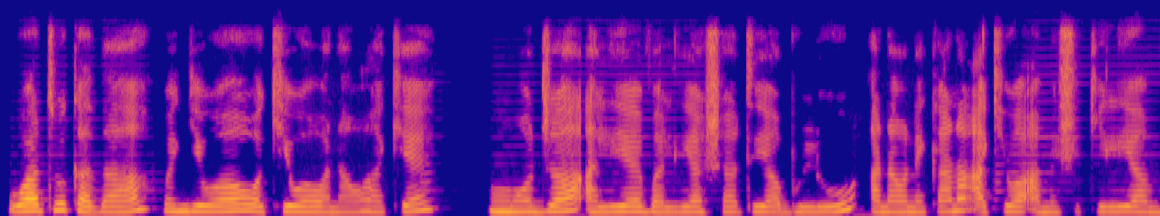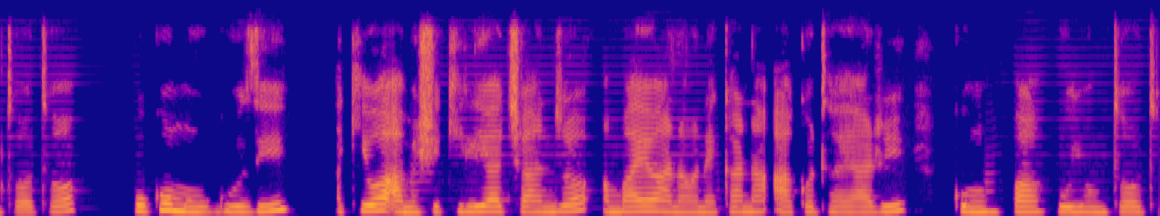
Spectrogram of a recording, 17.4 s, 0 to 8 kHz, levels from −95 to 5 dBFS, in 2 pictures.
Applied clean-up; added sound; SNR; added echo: neural mask model DeepFilterNet 3.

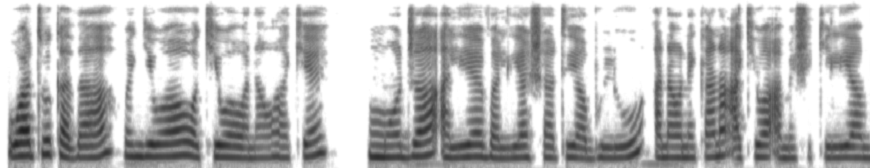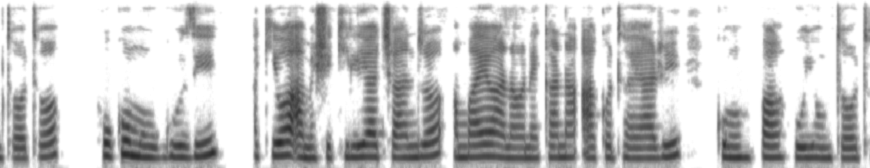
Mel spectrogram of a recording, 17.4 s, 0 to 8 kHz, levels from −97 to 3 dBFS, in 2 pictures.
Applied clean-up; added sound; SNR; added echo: none; none; none; none.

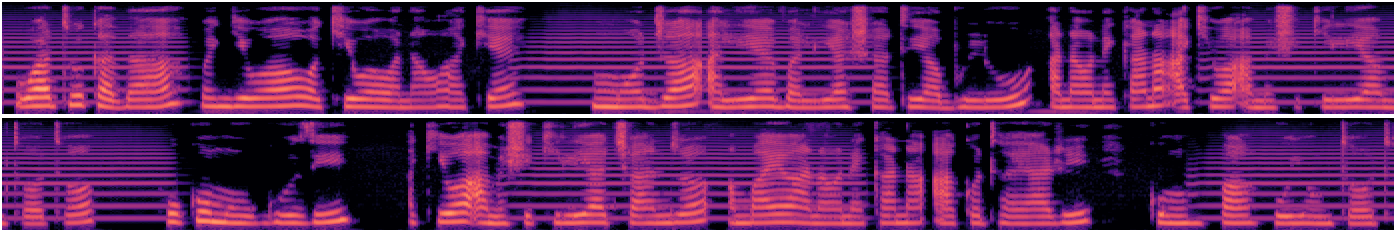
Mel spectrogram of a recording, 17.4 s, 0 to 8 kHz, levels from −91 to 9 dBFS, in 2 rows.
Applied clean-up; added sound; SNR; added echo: none; Trumpet; 18 dB; none.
